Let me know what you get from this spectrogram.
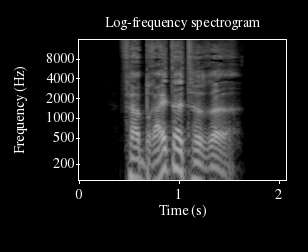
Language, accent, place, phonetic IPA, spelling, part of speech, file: German, Germany, Berlin, [fɛɐ̯ˈbʁaɪ̯tətəʁə], verbreitetere, adjective, De-verbreitetere.ogg
- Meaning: inflection of verbreitet: 1. strong/mixed nominative/accusative feminine singular comparative degree 2. strong nominative/accusative plural comparative degree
